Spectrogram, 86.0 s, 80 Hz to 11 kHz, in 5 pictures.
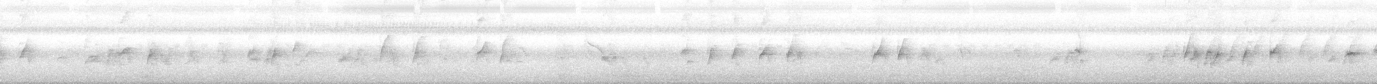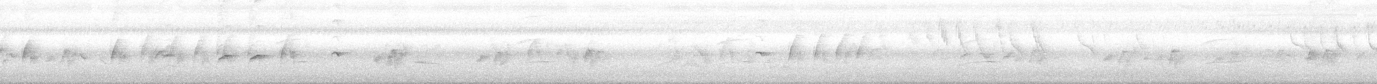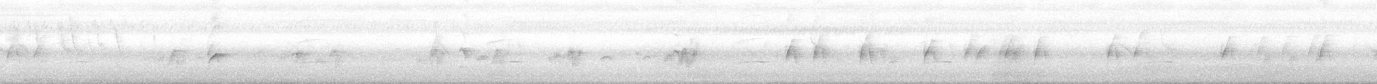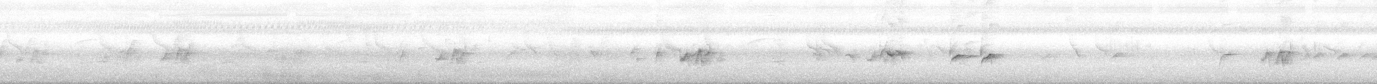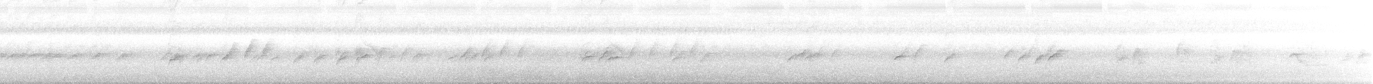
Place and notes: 東清村, Koto island - Birds singing
Birds singing, sound of the waves
29 October, 14:53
